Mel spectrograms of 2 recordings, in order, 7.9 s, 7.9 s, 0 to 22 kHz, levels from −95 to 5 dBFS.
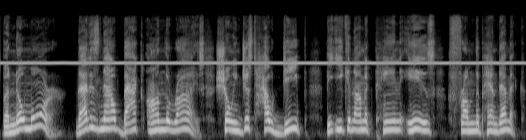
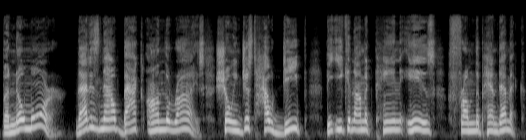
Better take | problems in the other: second | high-pitched whine; loud; throughout; 4 kHz, 7 dB below the speech

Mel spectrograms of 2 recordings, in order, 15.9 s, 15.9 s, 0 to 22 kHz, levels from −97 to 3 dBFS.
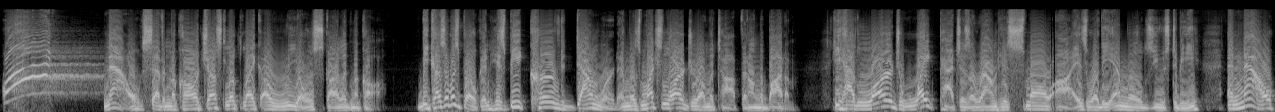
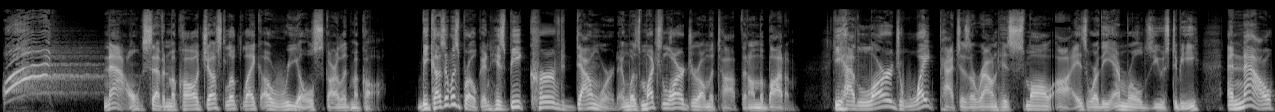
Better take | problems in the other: second | distortion; heavy; 6 dB below the speech

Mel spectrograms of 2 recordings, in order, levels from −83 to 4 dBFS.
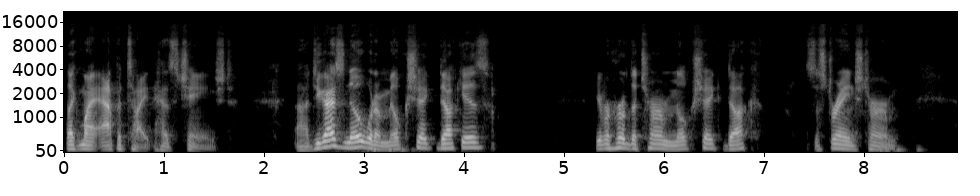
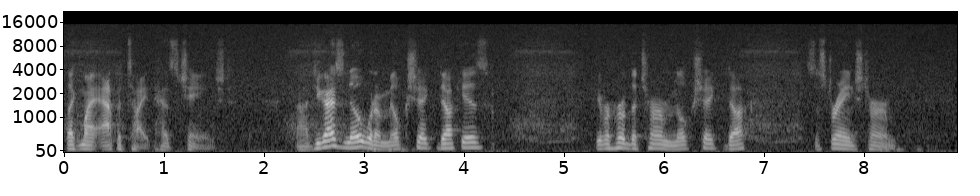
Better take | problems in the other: first | hiss; noticeable; throughout; 15 dB below the speech

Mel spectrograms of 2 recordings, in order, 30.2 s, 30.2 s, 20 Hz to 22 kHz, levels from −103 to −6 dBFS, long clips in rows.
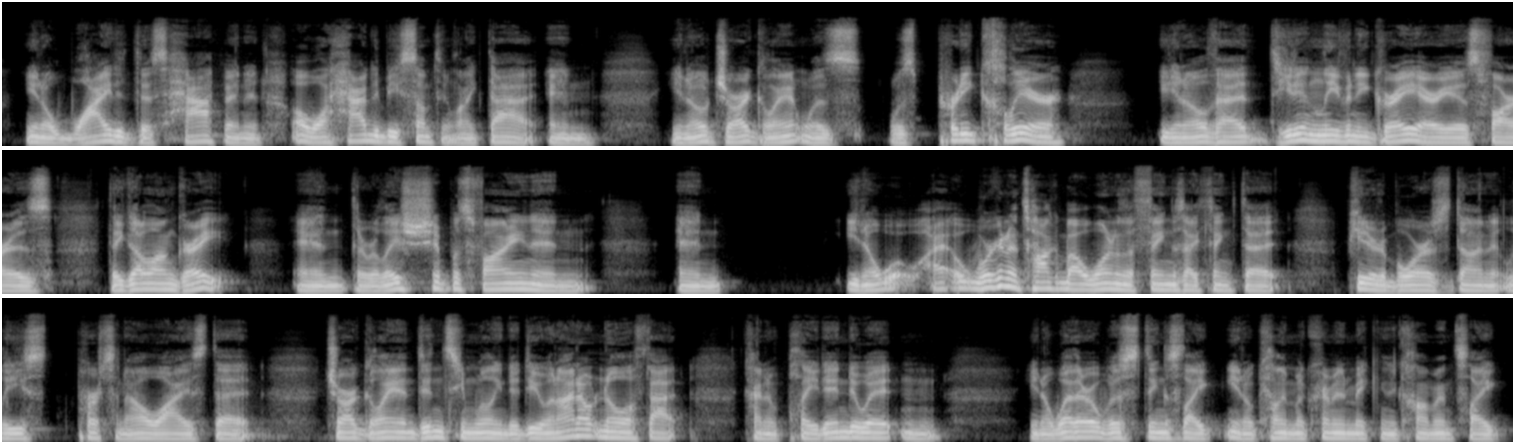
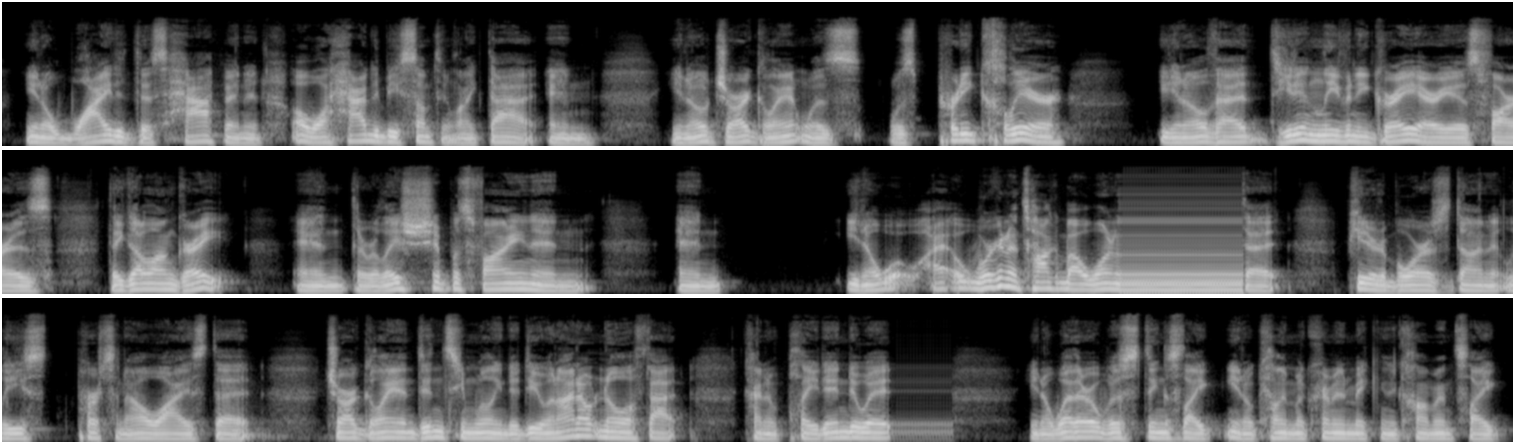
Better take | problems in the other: first | audio freezing; at 18 s for 1 s and at 26 s

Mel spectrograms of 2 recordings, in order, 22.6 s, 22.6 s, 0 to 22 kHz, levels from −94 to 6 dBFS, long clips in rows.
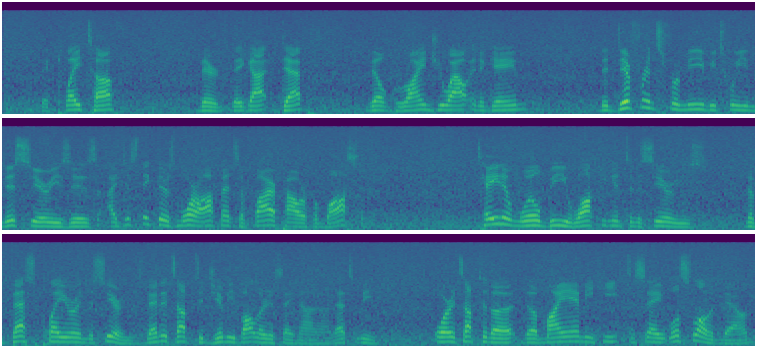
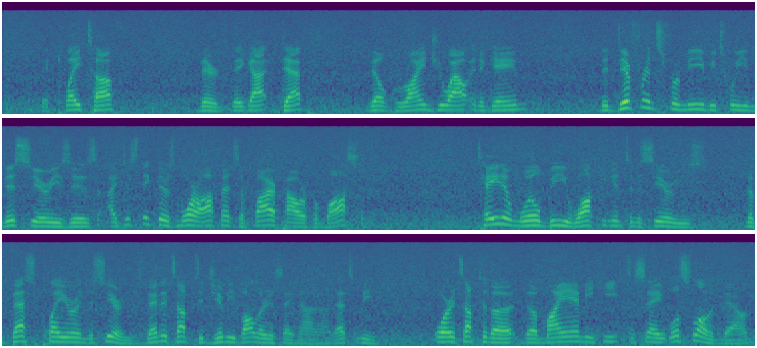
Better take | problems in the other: neither | hiss; noticeable; throughout; 10 dB below the speech; the same in both

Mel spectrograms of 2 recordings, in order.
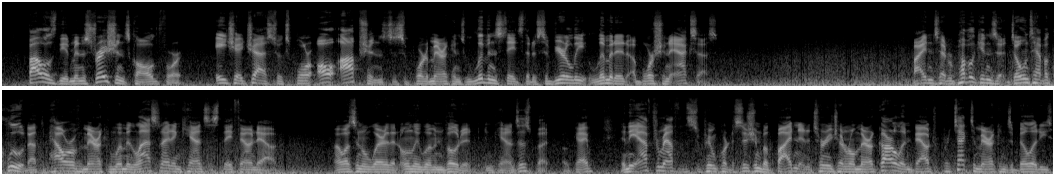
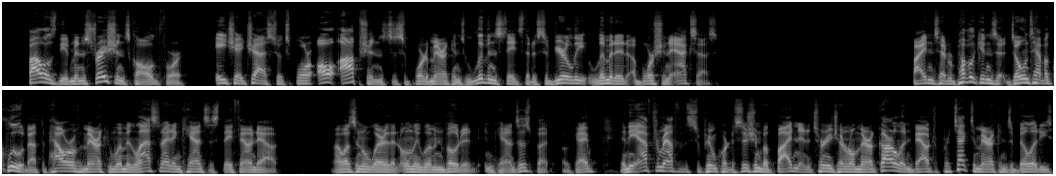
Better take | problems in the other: second | wind noise on the microphone; occasional gusts; 20 dB below the speech

